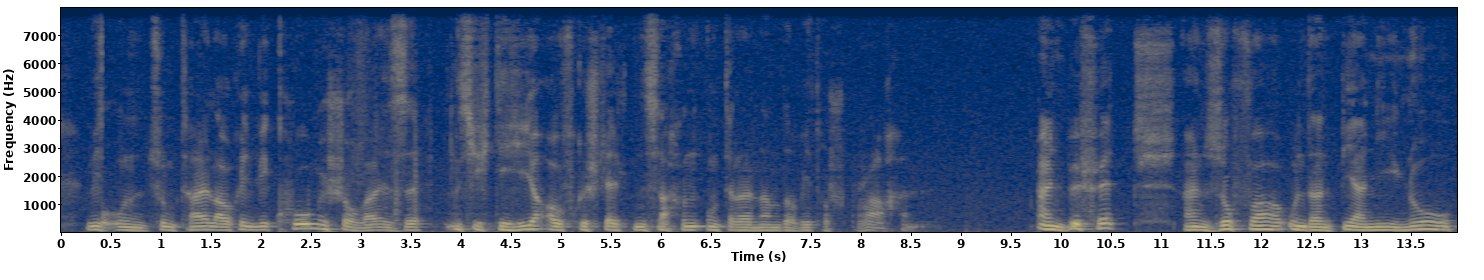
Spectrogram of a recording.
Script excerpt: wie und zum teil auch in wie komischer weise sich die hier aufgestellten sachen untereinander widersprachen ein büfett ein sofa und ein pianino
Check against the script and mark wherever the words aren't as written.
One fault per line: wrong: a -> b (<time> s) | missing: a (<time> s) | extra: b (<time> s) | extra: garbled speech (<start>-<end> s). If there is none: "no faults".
no faults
